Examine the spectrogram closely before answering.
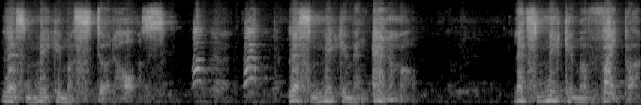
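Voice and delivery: low, cold, deliberate slave master; a hint of a slave master. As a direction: voice the scheming master lightly. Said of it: "the slave master said".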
